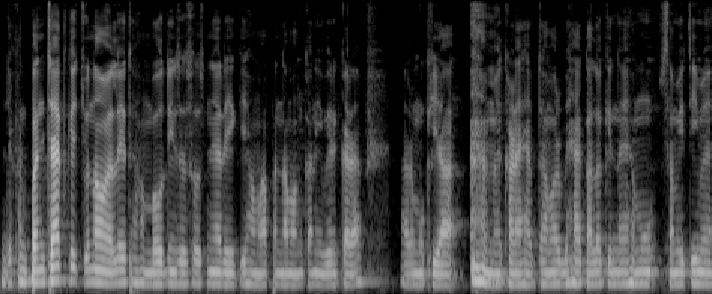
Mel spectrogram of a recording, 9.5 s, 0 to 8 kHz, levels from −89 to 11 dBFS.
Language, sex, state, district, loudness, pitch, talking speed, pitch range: Maithili, male, Bihar, Madhepura, -23 LUFS, 115 Hz, 210 wpm, 110-120 Hz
